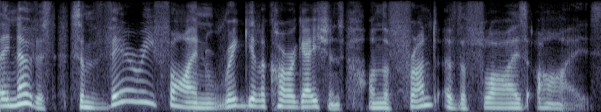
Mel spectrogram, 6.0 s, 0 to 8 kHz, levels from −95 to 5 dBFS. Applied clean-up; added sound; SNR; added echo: none; none; none; none.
